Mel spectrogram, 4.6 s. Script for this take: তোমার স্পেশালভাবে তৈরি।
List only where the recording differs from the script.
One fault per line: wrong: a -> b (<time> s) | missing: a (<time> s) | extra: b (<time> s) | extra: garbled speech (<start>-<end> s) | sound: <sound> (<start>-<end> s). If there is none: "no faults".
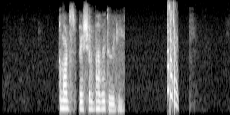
sound: chirp (3.3-3.6 s)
